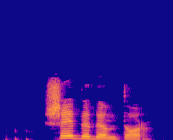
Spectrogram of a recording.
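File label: "шедӧдӧмтор", Komi, female; kpv audio dict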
